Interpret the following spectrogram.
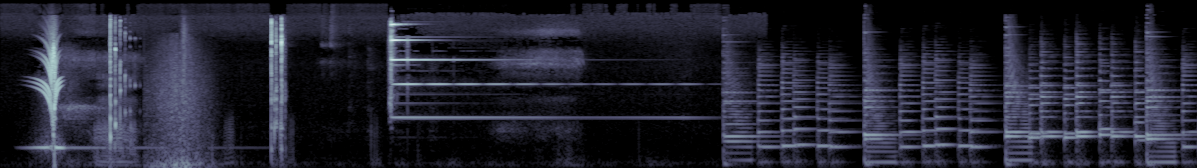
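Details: Cartoonish sound effects, a long sustained electronic tone, then plucked melodic music notes, with no snoring or other animal sound heard.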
